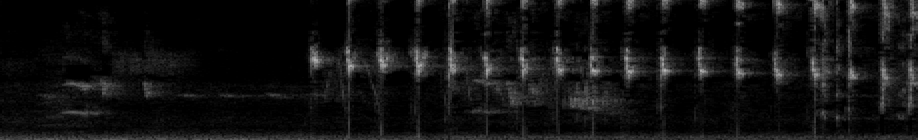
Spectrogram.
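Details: Lovebird calling: a few soft twittering notes, then a steady run of piercing high chirps, roughly four per second, over faint low background noise.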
